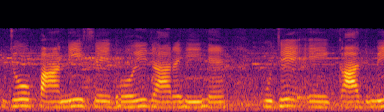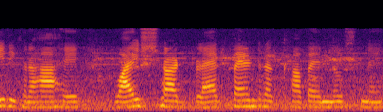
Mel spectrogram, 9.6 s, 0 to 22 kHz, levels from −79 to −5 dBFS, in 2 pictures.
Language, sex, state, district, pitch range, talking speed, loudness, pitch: Hindi, female, Madhya Pradesh, Dhar, 185-210 Hz, 125 wpm, -19 LUFS, 195 Hz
